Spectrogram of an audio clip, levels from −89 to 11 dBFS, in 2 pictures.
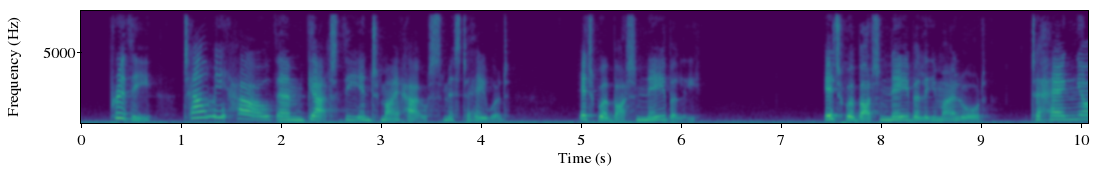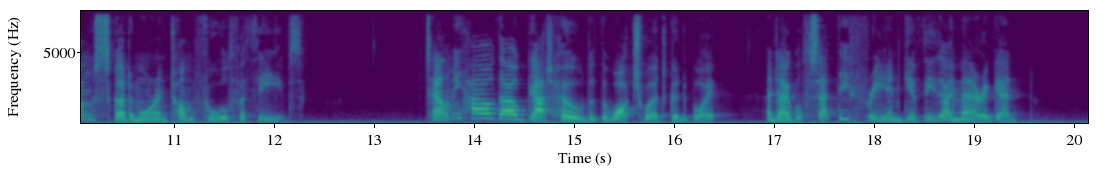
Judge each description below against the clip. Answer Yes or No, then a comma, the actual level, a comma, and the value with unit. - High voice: Yes, high, 245 Hz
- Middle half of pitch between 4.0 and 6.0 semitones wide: No, average, 3.0 semitones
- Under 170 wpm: Yes, average, 160 wpm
